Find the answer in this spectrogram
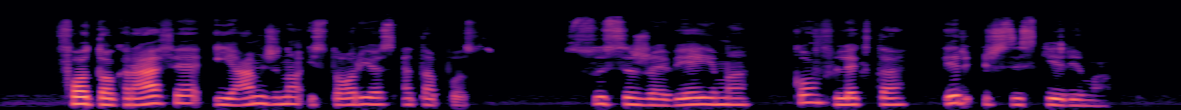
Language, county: Lithuanian, Utena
